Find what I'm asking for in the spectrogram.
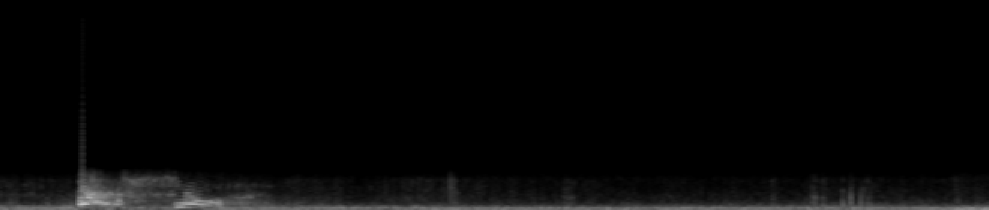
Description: This is my last sneezing fit, maybe for the change of the season...enjoy!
